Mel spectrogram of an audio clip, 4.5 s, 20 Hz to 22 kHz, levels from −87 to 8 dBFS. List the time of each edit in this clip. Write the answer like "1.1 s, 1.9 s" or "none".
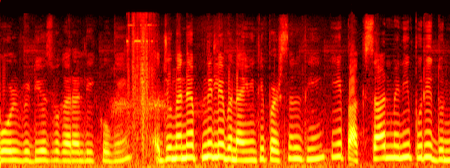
1.4 s, 3.3 s

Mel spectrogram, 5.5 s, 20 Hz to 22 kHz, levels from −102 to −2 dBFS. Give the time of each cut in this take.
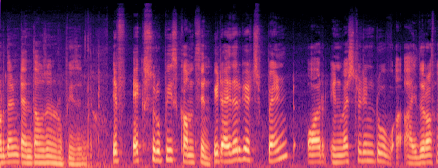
1.3 s, 2.6 s

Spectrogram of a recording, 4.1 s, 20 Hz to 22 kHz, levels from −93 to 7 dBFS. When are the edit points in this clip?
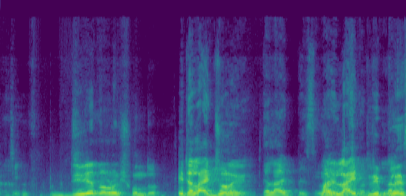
1.6 s

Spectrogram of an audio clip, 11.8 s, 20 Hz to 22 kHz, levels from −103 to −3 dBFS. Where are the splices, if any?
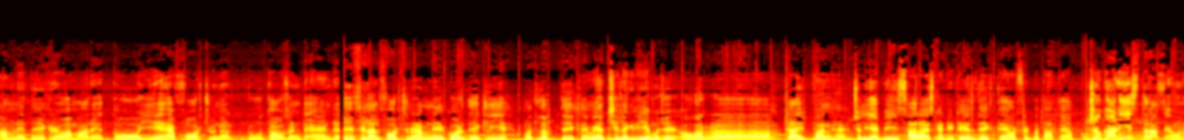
3.4 s, 10.8 s

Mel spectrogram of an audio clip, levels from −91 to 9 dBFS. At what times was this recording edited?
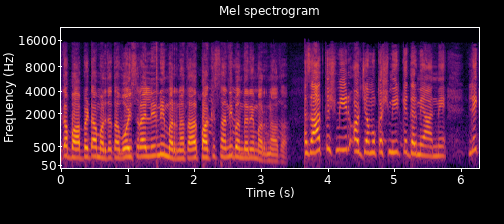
3.7 s

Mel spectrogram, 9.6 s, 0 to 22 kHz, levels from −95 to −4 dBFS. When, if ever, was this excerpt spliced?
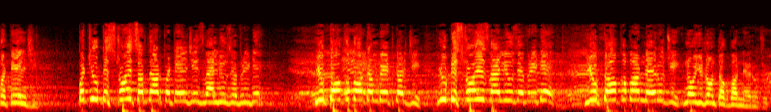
none

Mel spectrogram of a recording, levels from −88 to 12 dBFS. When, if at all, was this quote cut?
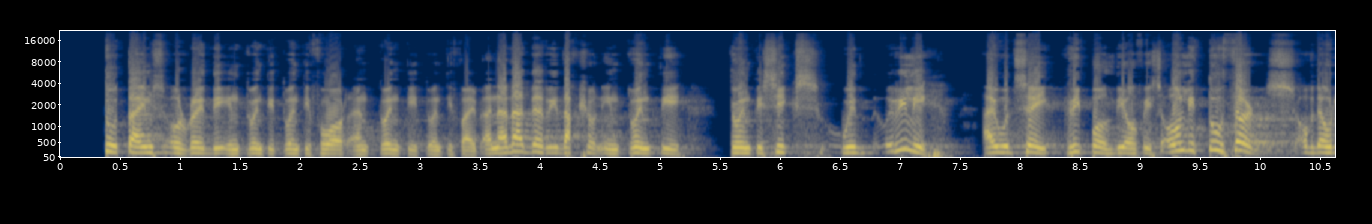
none

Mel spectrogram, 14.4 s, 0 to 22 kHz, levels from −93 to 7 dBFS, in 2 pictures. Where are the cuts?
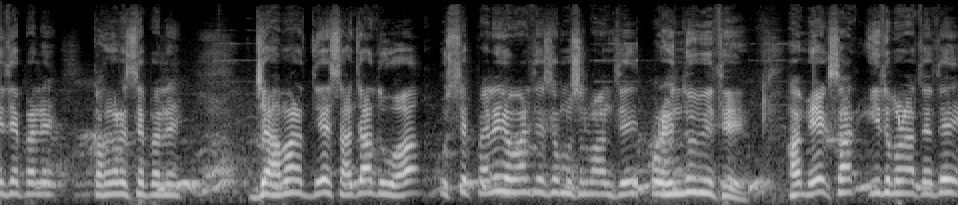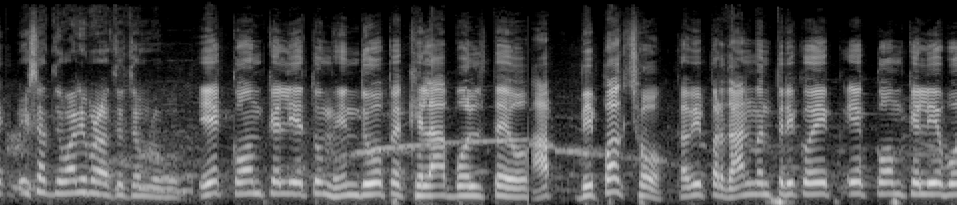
3.3 s, 4.8 s, 5.7 s, 7.3 s, 8.5 s, 11.3 s, 12.2 s

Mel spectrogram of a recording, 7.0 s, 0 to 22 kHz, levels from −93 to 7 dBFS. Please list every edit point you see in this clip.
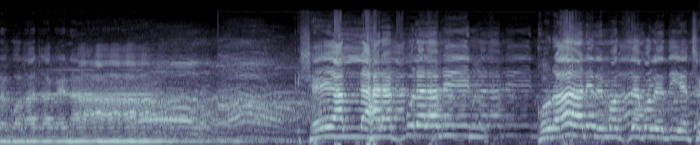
2.2 s

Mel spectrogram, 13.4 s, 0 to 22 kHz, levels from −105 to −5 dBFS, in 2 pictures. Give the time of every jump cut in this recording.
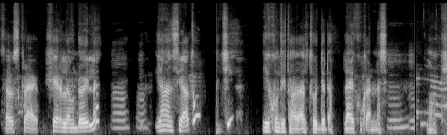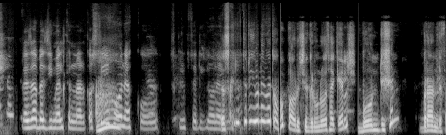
3.2 s, 6.2 s, 10.9 s, 12.0 s

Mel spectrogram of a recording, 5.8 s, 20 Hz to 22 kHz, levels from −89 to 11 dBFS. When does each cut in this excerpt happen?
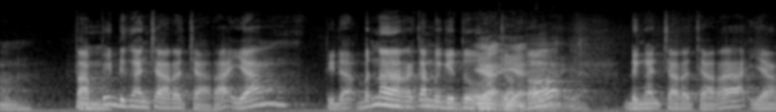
none

